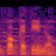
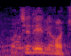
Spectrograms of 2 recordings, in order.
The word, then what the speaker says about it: Pochettino: pero que no sabes cómo se pronuncian Mascherano y Pochettino, que se dicen los dos con sonido Q, porque para eso son apellidos de origen italiano.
